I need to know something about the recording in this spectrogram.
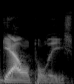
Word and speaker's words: Gallipolis: the on the i i've always said gala police because people over there if you if you don't say it right you know you you have to act like you live there and so people taught me early when i moved up there it's gala police but it's interesting you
